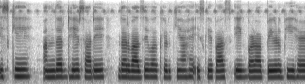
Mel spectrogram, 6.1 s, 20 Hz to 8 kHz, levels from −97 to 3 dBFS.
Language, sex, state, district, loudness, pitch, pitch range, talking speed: Hindi, female, Maharashtra, Aurangabad, -17 LUFS, 195 Hz, 190-200 Hz, 145 wpm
